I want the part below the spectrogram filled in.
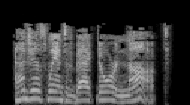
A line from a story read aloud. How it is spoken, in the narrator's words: a voice said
